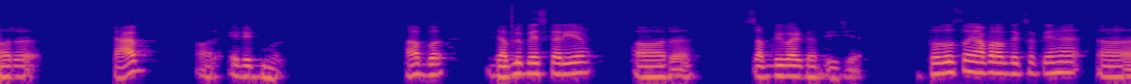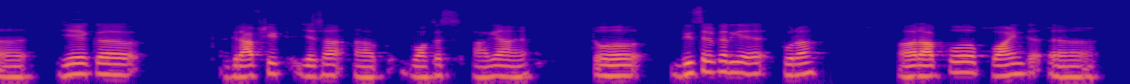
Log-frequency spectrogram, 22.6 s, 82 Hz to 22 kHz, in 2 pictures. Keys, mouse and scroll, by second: 1.1 Tab, 1.5 Tab, 5.0 w, 8.1 w, 8.9 w, 15.7 middle click, 18.5 a, 19.8-20.5 scroll up 2.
